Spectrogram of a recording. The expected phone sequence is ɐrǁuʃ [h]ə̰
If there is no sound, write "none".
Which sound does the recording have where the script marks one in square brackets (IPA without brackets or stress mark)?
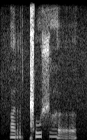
ɦ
